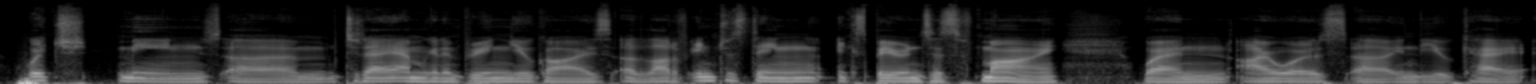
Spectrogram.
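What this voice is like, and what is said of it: British accent. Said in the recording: “why do you have this British accent?”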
